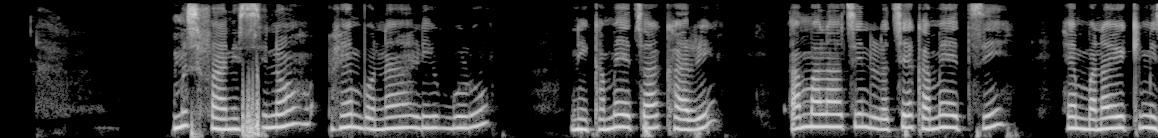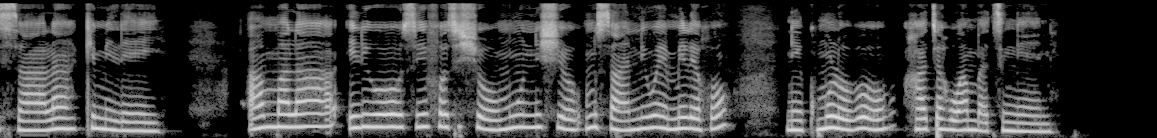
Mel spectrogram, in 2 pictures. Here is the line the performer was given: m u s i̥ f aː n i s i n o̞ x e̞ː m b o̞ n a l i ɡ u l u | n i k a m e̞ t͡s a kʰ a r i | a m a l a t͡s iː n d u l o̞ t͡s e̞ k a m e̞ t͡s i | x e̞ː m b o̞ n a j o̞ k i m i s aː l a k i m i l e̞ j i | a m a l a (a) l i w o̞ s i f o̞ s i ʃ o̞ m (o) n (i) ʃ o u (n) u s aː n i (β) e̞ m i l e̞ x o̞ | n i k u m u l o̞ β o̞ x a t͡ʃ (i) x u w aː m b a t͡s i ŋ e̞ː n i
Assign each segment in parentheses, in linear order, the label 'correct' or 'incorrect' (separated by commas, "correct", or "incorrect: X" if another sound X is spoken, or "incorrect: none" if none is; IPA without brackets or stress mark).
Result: incorrect: i, incorrect: u, correct, incorrect: m, incorrect: w, incorrect: a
